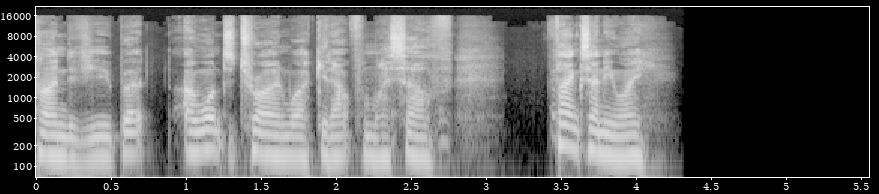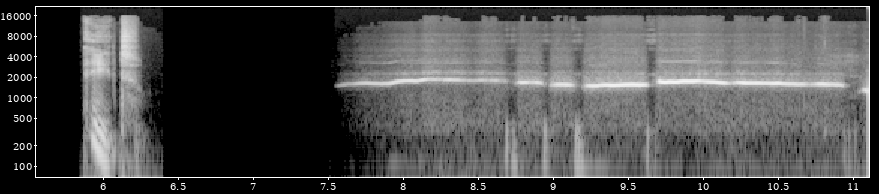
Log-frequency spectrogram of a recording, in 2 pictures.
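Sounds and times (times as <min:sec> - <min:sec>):
speech: 0:00.0 - 0:04.2, 0:05.9 - 0:06.3
person whistling a steady sustained tune: 0:07.6 - 0:11.0.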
